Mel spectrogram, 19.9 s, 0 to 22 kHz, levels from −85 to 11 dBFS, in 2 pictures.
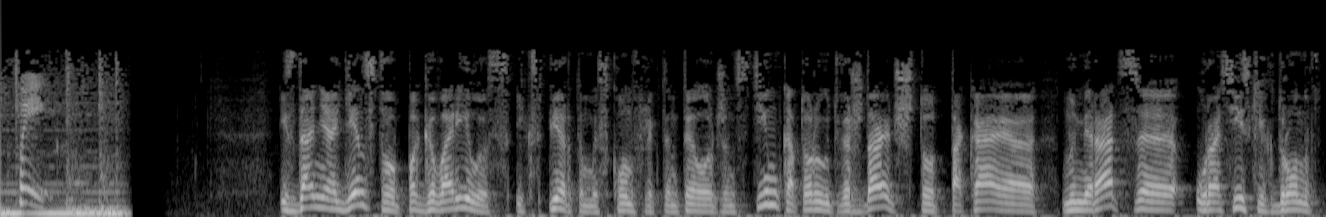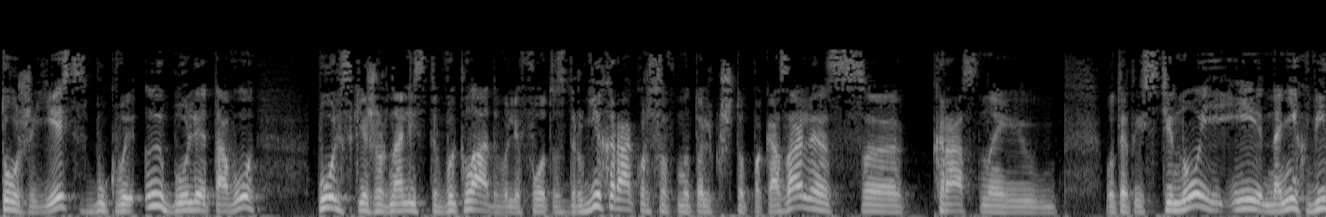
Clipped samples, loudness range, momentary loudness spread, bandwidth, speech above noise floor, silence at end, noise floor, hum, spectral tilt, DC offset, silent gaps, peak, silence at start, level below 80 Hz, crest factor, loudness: under 0.1%; 2 LU; 8 LU; 8.8 kHz; 38 dB; 0 s; -60 dBFS; none; -6.5 dB/octave; under 0.1%; 0.99-1.22 s; -6 dBFS; 0 s; -34 dBFS; 16 dB; -23 LUFS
